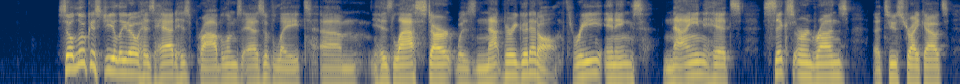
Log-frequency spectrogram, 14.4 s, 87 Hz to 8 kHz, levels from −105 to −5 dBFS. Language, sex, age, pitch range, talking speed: English, male, 30-49, 110-130 Hz, 125 wpm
